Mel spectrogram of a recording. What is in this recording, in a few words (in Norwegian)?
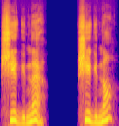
"sjygnæ", hemsedalsmaalet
